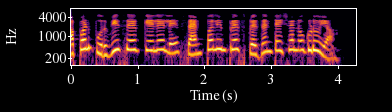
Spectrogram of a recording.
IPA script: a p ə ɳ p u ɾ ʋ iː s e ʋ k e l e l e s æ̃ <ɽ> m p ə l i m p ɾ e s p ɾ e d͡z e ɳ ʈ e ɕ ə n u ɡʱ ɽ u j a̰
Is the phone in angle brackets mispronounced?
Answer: yes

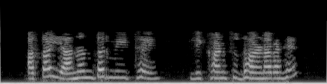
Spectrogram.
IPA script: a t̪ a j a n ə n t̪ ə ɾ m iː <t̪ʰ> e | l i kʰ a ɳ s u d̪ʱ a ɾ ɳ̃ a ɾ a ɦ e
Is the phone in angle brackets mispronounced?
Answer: no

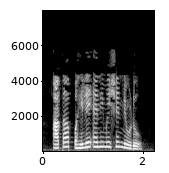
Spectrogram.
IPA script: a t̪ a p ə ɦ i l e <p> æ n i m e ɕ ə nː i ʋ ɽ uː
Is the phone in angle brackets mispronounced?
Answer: yes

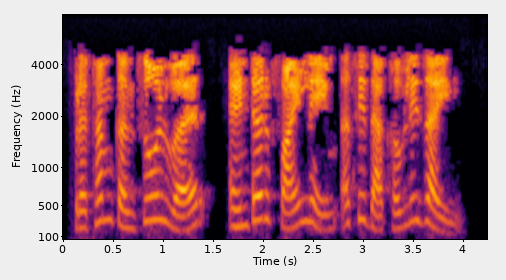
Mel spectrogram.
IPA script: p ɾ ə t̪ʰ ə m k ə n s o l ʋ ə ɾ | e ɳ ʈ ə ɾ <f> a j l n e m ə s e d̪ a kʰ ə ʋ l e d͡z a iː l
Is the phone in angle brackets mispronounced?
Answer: no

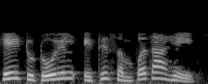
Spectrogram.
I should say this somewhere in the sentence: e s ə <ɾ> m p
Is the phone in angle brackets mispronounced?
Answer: yes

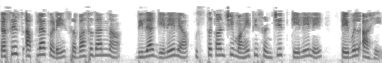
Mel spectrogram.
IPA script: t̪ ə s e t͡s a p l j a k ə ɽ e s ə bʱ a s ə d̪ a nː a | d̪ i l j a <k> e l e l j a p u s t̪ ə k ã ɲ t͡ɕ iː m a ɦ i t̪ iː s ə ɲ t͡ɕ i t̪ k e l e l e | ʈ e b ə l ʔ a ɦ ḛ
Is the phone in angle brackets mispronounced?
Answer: yes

